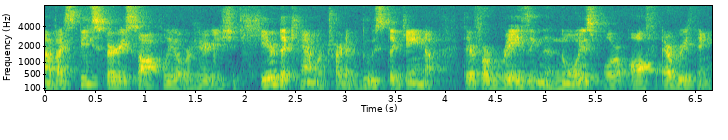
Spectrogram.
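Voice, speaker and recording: Noticeable background noise and audible room echo surround a voice moving at a fairly quick pace with lively intonation and hardly any pauses. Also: man, medium pitch for a man. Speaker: tech reviewer. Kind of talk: product review. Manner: soft-spoken.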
